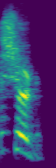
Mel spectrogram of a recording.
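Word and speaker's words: should: Next है शुड, शुड में जो एल है वो क्या है, एल लेटर क्या है, साइलेंट है।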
